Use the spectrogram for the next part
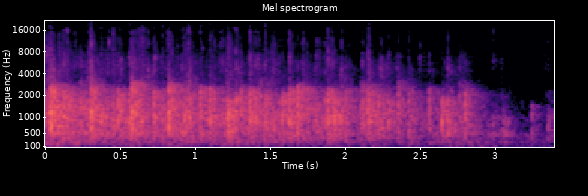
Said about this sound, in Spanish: Y qué pena que le aplaudas tan suavito. Porque Él merece más que un aplauso.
